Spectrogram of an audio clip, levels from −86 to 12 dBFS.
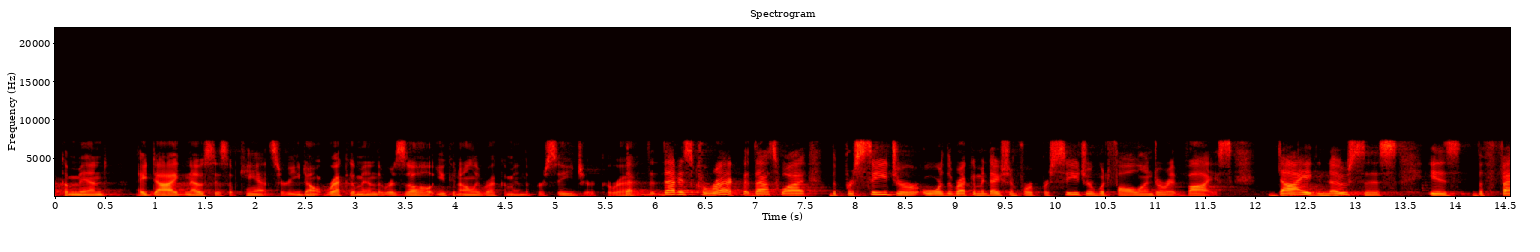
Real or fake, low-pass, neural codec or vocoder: real; 7.2 kHz; none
